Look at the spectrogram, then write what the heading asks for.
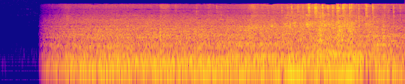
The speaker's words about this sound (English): On a sunny day in downtown Winston-Salem, the morning rush at the city's main bus terminal is over. Passengers form short lines, drivers meander in and out with partially filled cabins, the rhythm of the place like a slow shuffle.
